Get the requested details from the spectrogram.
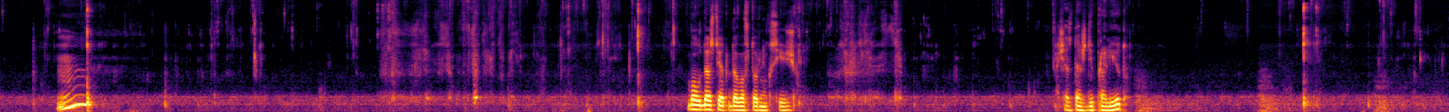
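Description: A fork scrapes and clinks softly against a plate.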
